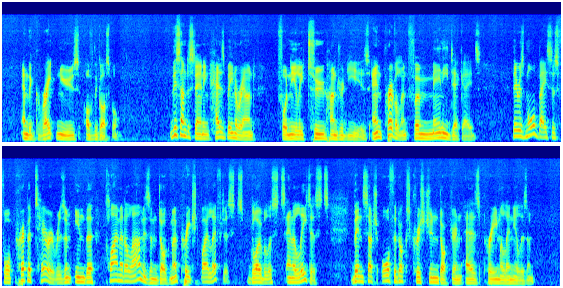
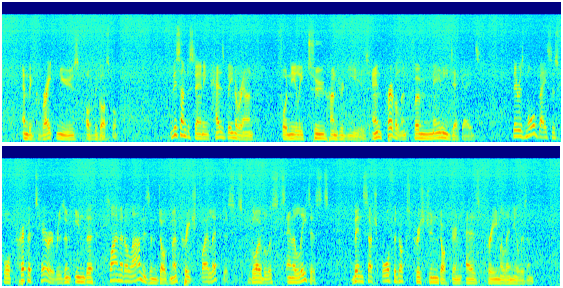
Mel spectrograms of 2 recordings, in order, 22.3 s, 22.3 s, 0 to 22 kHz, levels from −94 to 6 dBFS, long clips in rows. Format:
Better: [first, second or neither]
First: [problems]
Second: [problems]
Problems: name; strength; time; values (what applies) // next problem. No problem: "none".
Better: first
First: hiss; faint; throughout; 25 dB below the speech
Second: hiss; loud; throughout; 7 dB below the speech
